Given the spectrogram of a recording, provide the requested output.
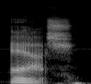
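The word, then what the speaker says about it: עָשׁ: I'm on Strong's number H6211, Osh, which they, of course, pronounce ash.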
